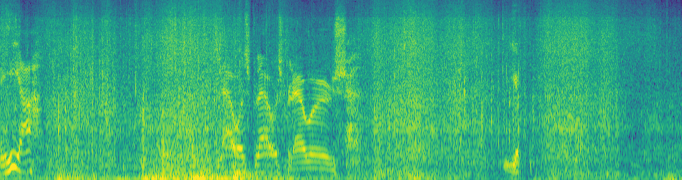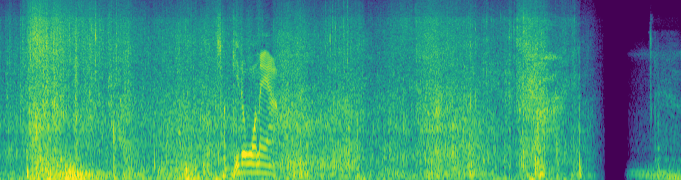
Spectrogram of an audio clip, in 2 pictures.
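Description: Plastic bags rustle and crinkle as hands dig through rubbish.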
